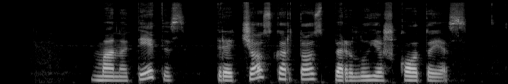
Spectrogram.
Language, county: Lithuanian, Kaunas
